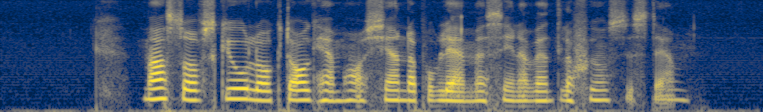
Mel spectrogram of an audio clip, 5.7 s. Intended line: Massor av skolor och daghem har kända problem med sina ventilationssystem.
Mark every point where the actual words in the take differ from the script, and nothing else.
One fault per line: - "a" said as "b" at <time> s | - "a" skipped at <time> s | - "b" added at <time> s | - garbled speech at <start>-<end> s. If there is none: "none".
none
